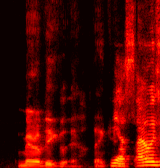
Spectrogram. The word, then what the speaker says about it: Meraviglia: So It's, definitely it's, it's actually pronounced Meraviglia. Meraviglia.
